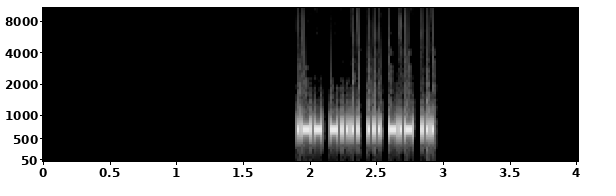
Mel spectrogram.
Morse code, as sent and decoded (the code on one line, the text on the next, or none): .-- -.... ... -.- ...
W6SKS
